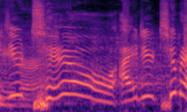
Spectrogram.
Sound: laughs

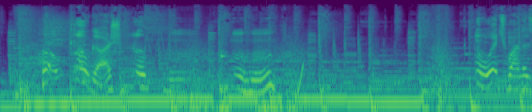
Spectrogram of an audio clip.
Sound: taking a sip

